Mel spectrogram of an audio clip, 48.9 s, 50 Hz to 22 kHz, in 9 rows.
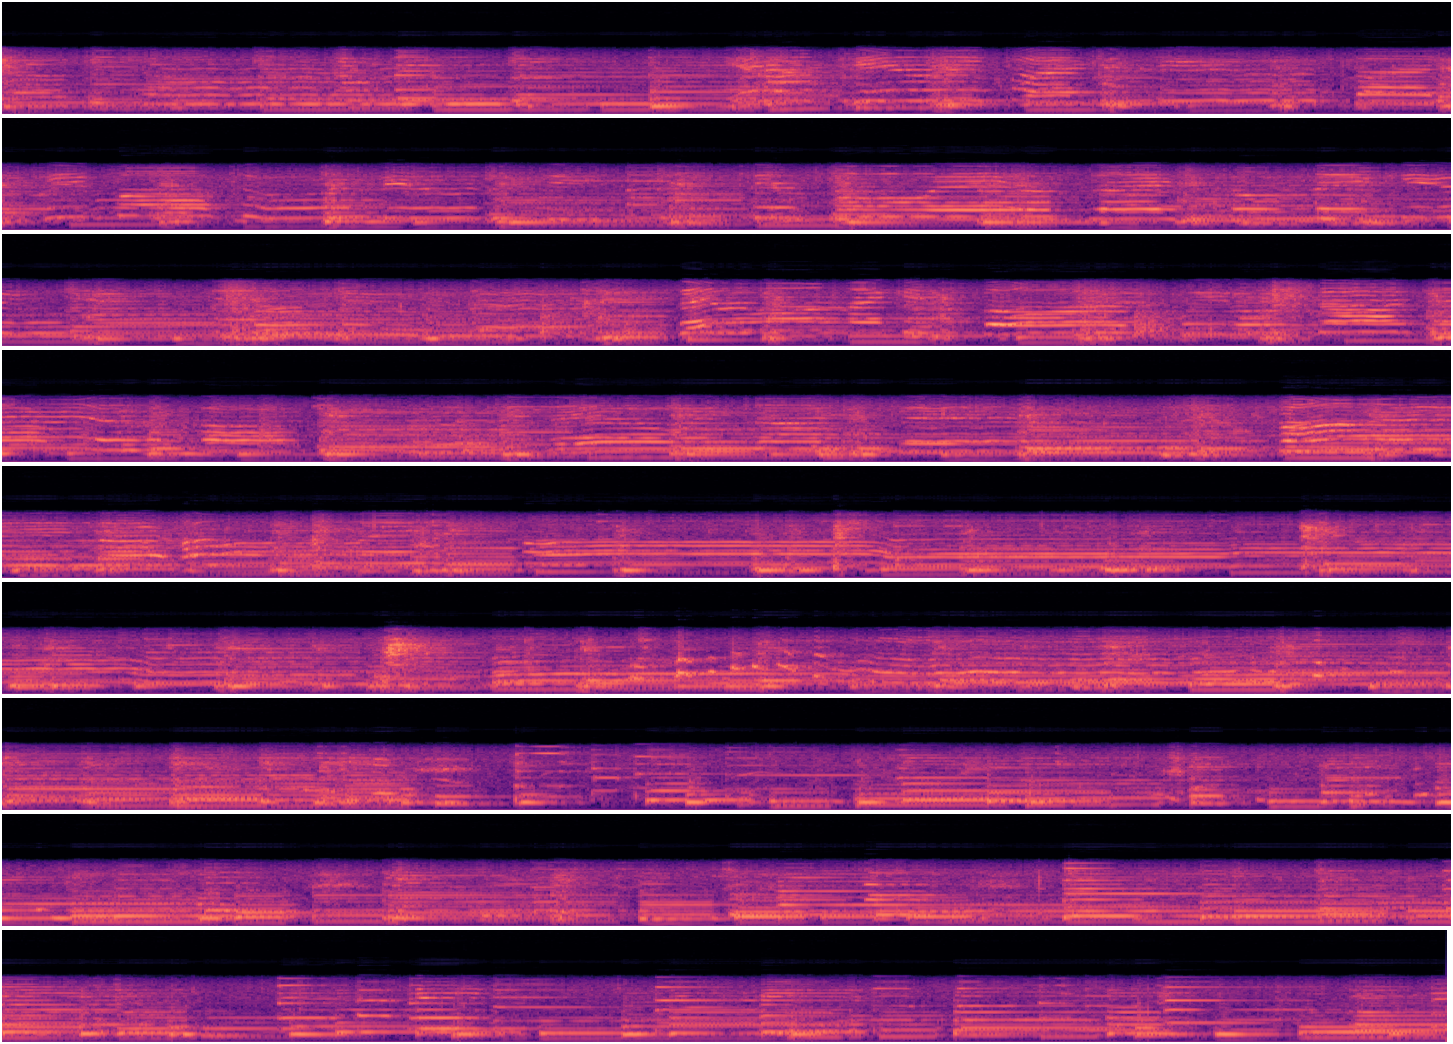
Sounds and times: Acoustic guitar: 0.0s - 48.8s
Strum: 0.0s - 48.8s
Ukulele: 0.0s - 48.8s.

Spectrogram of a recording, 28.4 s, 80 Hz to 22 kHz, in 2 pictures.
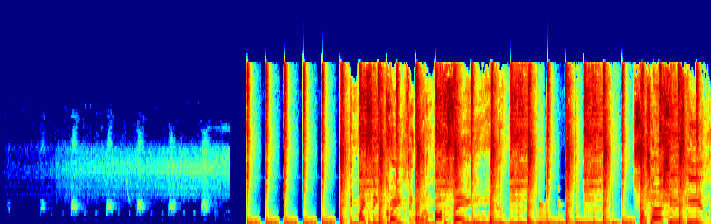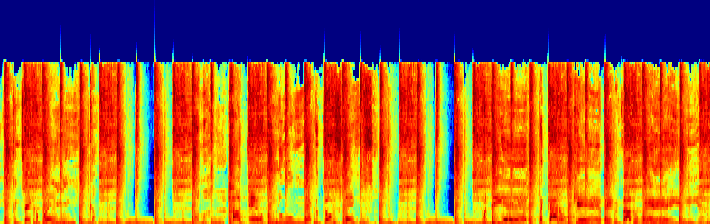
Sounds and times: Music: 4.9s - 28.4s.

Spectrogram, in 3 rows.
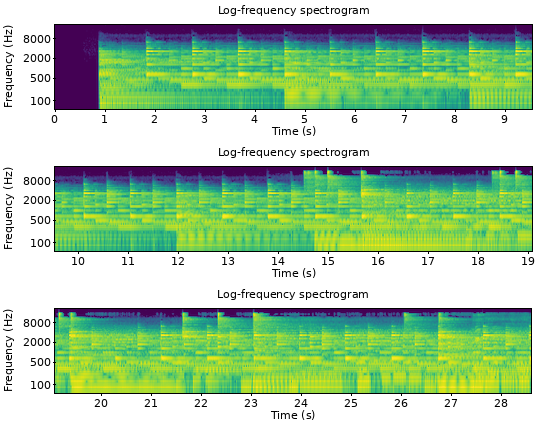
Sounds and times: Tender music: 0.9s - 28.6s
New-age music: 1.0s - 28.6s.

